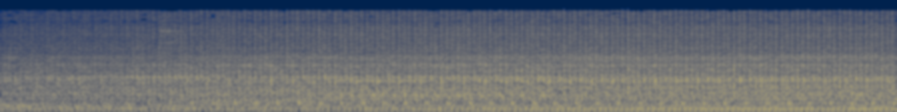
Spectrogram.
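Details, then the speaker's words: Isuzu Panther Touring diesel with a new ring shaker, at idle. An even, steady clatter with no missed beats: as smooth as the Kijang, though there is more vibration in the cabin. "Ini sama-sama halusnya sebenarnya, sama-sama halus. Cuma kalau dari dalam kabin itu masih halusan Kijang."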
